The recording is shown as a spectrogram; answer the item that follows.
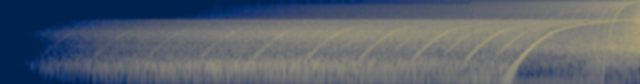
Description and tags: i designed these in renoise stacking various of my samples and synths presets, then bouncing processing until it sound right for my use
